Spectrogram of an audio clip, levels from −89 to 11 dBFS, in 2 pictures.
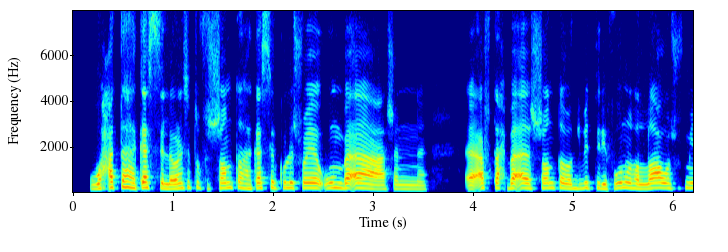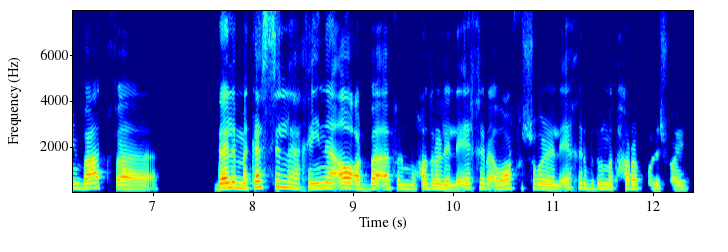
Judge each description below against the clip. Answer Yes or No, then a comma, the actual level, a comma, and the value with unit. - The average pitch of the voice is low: No, high, 200 Hz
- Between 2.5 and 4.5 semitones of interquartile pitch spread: Yes, average, 2.8 semitones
